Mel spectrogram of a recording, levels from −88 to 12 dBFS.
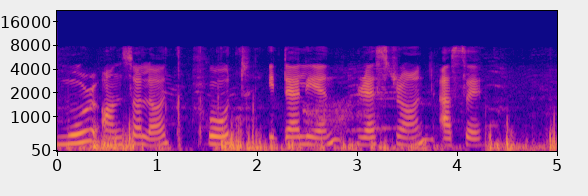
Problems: constant background noise, continuous background conversations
